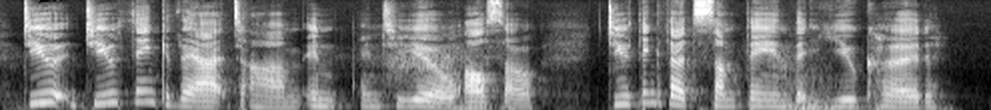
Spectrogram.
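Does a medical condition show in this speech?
No.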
